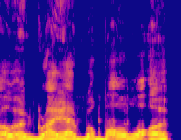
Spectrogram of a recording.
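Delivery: mocking put-on British accent. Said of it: "when she moved to London, she's like".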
